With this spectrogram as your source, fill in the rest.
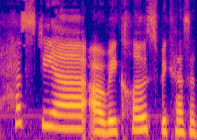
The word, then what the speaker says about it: Hestia: of the ancient greeks uh i would say hestia are we close because of that sound absolutely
